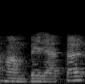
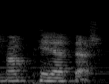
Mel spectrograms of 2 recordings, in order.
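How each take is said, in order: First: The consonant after 'ham' is a b sound. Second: The consonant after 'ham' is a p sound. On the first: The speaker calls it wrong. "on ne dit pas hamberatar" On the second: The speaker calls it right. "on dit hamperatar"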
